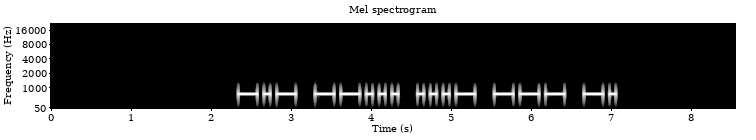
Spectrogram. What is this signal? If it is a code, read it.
Morse code, heard as a keyed tone, about 15 wpm, 700 Hz. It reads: K7VON
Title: USA Call Signs - 5 Characters - Repeated 2x - 15wpm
